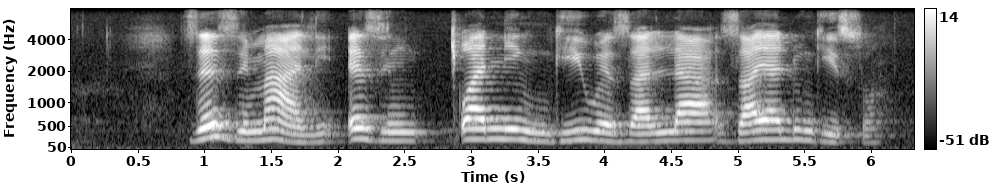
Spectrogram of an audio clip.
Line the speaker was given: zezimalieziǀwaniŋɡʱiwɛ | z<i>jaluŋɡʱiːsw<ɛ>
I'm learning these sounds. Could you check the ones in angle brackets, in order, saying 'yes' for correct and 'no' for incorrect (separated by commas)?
no, no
